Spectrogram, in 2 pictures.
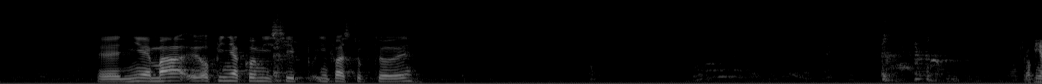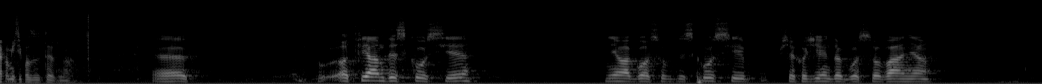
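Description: A man speaks calmly over a microphone in a large room, with pauses.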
